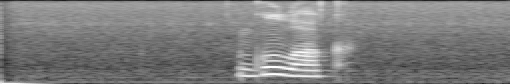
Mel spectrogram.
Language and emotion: Russian, neutral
